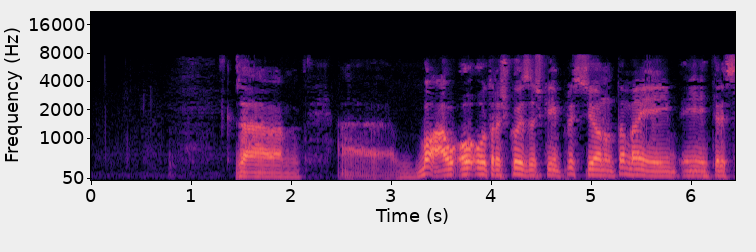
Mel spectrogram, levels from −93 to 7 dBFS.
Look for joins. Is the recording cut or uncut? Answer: cut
